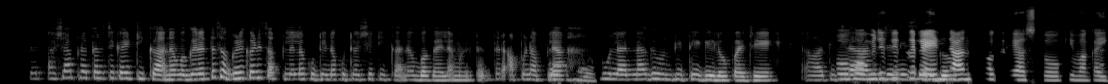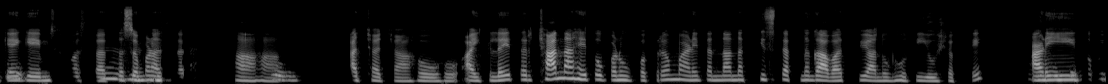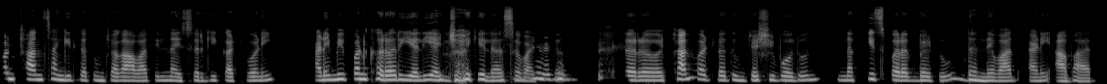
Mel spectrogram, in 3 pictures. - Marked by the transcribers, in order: in English: "रेन डान्स"; unintelligible speech; laughing while speaking: "रिअली एन्जॉय केलं"; chuckle
- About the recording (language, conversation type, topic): Marathi, podcast, तुमच्या लहानपणातील निसर्गाशी जोडलेल्या कोणत्या आठवणी तुम्हाला आजही आठवतात?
